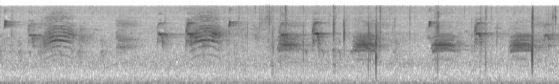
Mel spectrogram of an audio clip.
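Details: Mockingbird on a morning walk working through its repertoire: looped buzzy harmonic notes, then a series of varied short phrases roughly every second, with low background rumble.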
